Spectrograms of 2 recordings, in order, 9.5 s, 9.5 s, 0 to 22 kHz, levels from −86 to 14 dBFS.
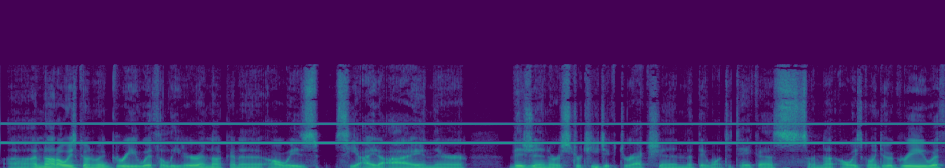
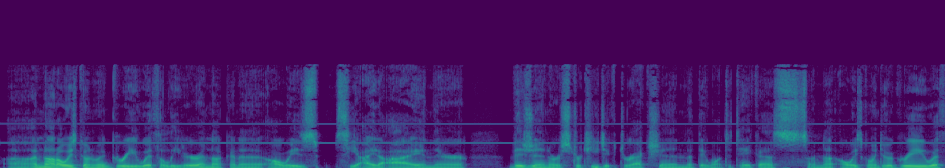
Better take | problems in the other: second | high-pitched whine; loud; throughout; 3.5 kHz, 5 dB below the speech; faint in the second

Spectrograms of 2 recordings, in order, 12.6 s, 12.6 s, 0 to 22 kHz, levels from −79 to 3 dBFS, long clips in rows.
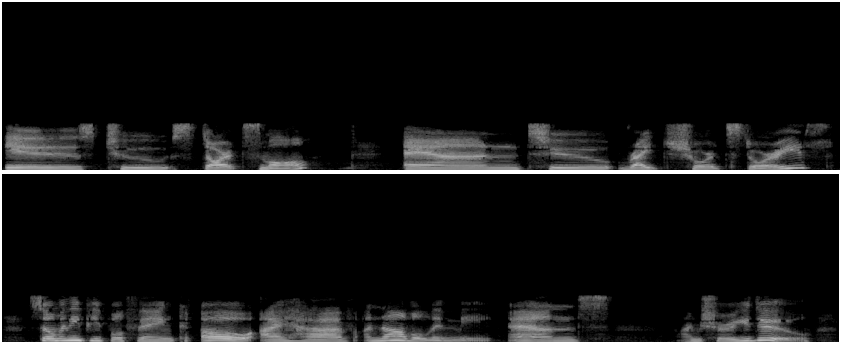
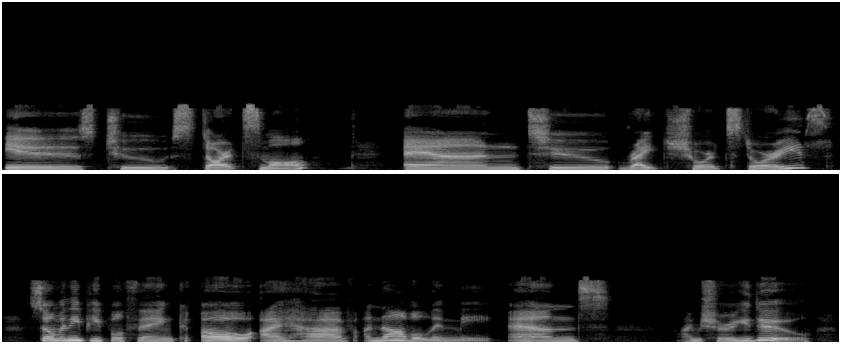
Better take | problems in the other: second | garbled, watery; badly; nothing above 6 kHz; slightly in the second

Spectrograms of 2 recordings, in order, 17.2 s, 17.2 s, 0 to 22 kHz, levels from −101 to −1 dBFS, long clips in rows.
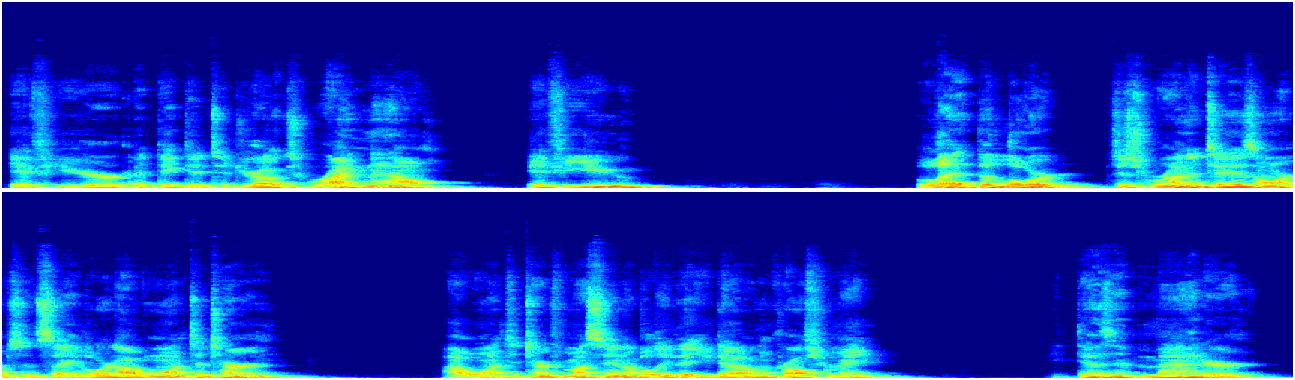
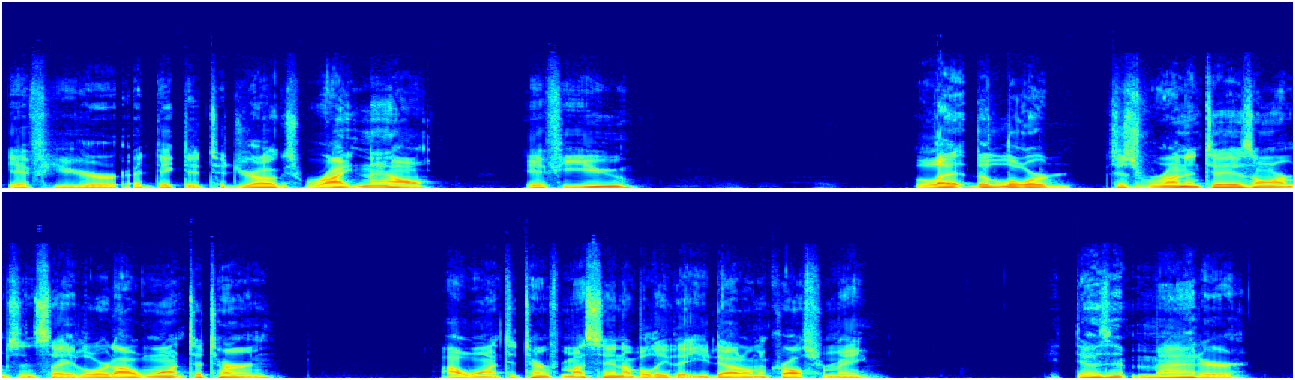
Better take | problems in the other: second | off-mic speech; far // room echo; slight; dies away in 0.4 s

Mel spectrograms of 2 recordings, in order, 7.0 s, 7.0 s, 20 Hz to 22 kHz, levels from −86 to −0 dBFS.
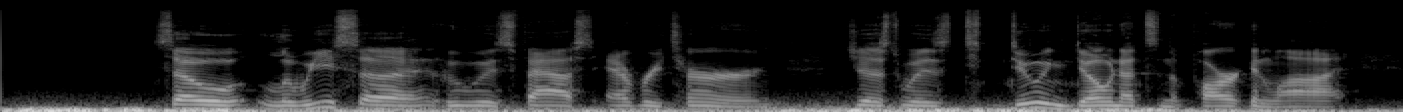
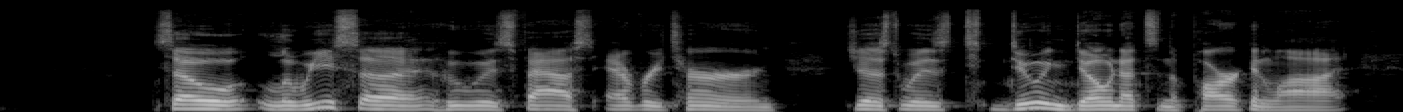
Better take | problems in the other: second | low rumble; noticeable; throughout; 10 dB below the speech

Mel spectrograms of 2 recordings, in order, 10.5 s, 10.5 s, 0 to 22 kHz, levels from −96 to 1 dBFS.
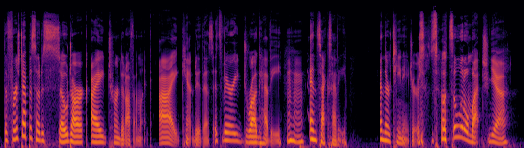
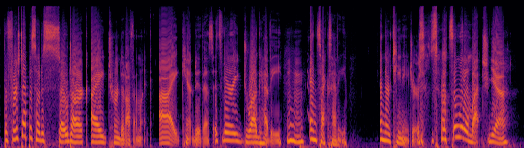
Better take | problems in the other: first | distortion; heavy; 7 dB below the speech

